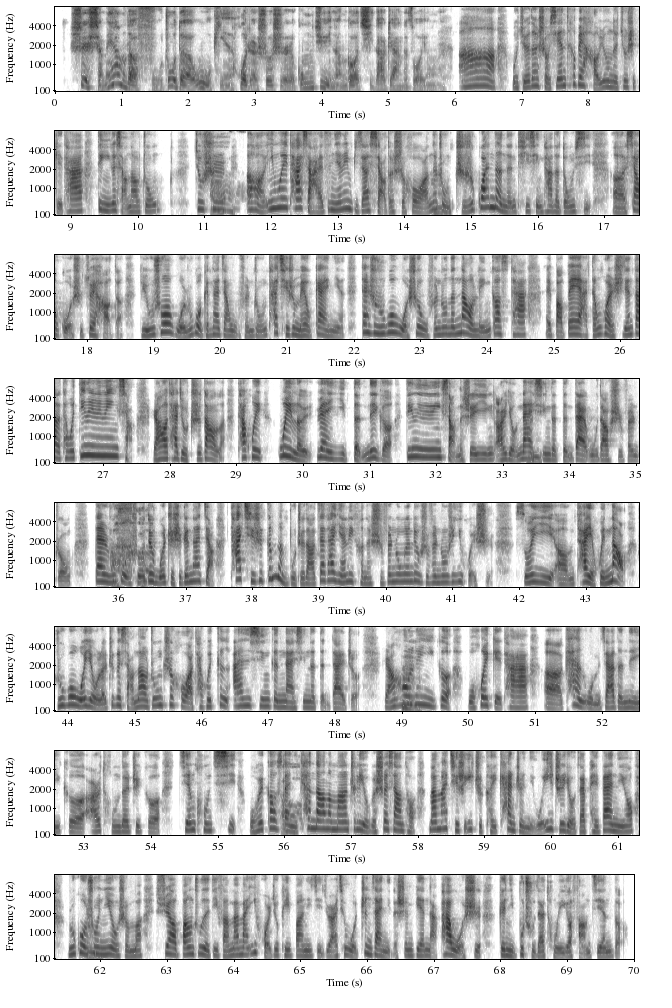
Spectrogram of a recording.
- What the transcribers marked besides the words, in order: other background noise; laugh
- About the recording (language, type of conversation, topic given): Chinese, podcast, 遇到孩子或家人打扰时，你通常会怎么处理？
